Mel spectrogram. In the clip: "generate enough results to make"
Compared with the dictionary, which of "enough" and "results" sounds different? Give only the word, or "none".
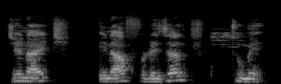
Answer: results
